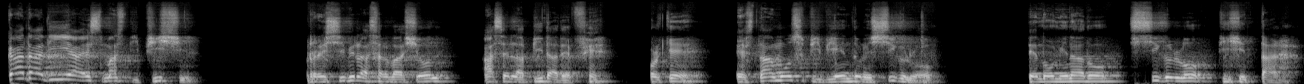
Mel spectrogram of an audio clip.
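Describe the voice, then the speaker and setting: A male pastor preaching a sermon, speaking slowly and with emphasis, stretching out key words. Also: mid-range voice, very animated, a bit bright. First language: Korean. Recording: reverberant church hall.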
